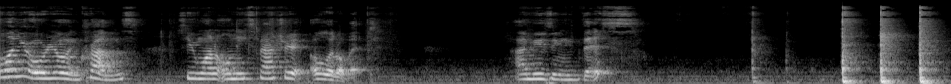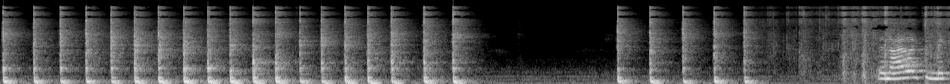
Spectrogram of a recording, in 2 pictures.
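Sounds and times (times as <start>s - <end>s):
potato masher pounding cookies in bag: 16.0s - 19.0s.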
